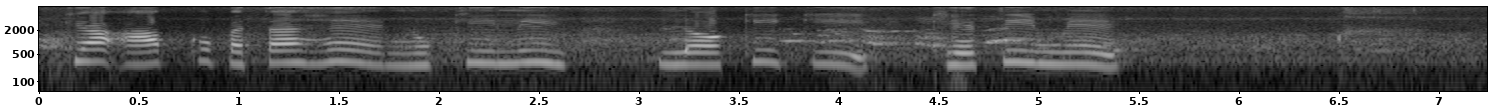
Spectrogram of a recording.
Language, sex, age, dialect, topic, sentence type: Hindi, female, 25-30, Marwari Dhudhari, agriculture, statement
